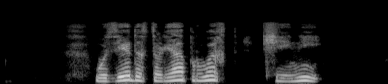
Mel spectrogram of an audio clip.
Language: Pashto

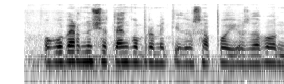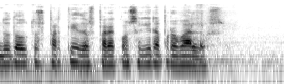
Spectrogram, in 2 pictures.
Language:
Galician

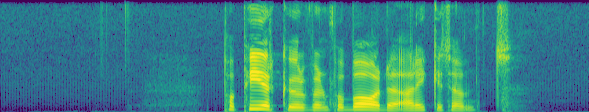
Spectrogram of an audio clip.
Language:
Norwegian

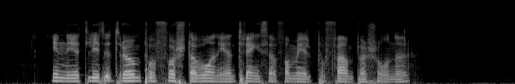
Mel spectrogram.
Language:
Swedish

